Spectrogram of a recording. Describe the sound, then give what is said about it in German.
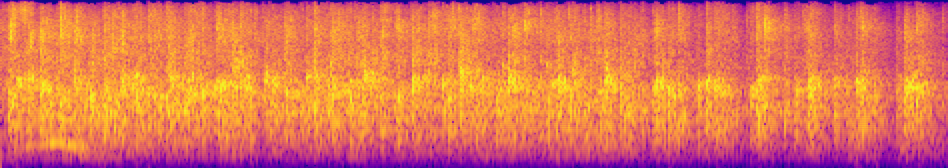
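Loud, sustained applause from an audience of students at the Hotelfachschule Luzern during Career Day, welcoming a guest, a dense wash of many hands clapping steadily for several seconds with no speech over it. “Schön, dass ihr da sind und einen herzlichen Applaus für meinen Gast heute,”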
